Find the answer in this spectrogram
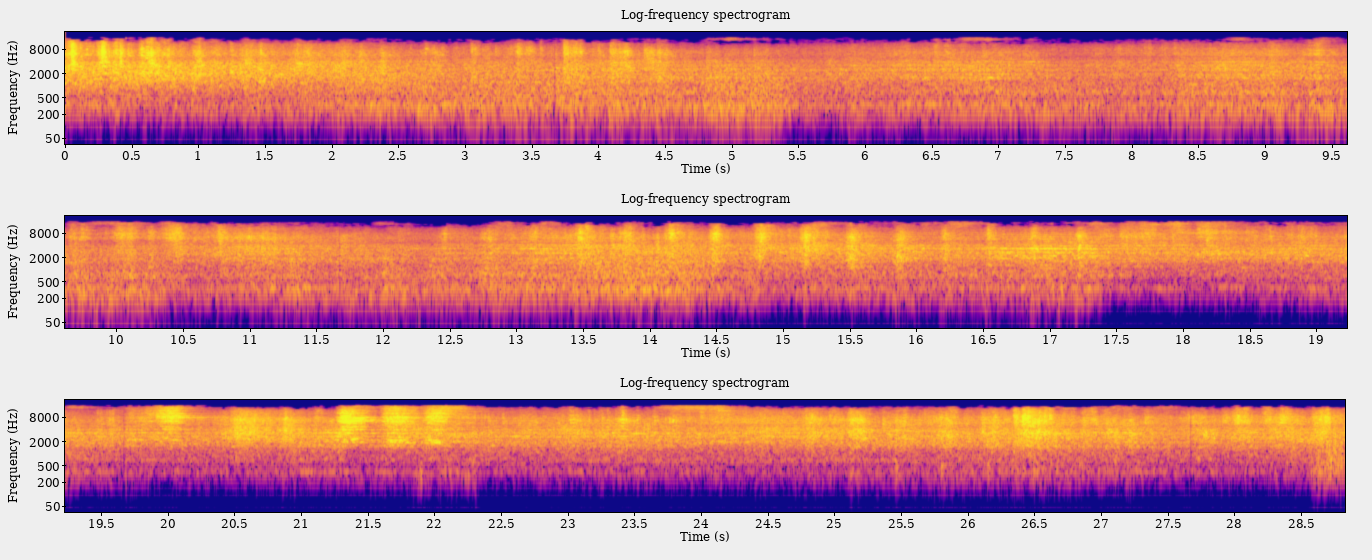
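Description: Freight train tank cars and covered hoppers rolling past close by: a steady rumble of steel wheels on rail, with repeated clicking as the wheels cross rail joints. About two-thirds of the way through, the wheels give a brief high squeal.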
